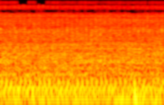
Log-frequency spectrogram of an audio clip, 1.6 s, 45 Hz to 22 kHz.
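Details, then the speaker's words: 2008 VW Golf 5 1.6 MPI petrol/LPG (German-installed gas), 167,000 km confirmed mileage, belt replaced: engine idling on gas, quiet, even low hum with steady pulse, no knocks or hunting; normal idle. "Мотор працює тихо рівно ремінь мінявся н"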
